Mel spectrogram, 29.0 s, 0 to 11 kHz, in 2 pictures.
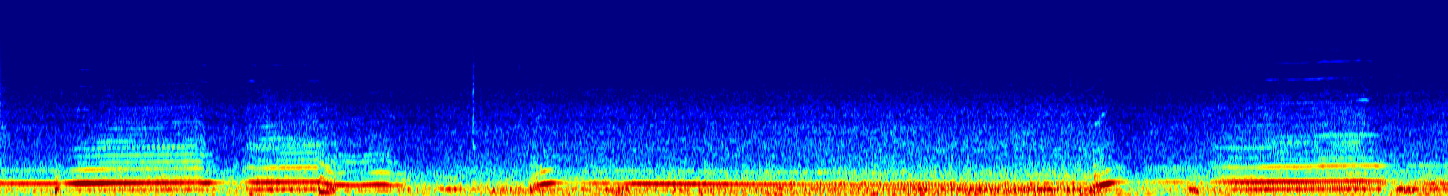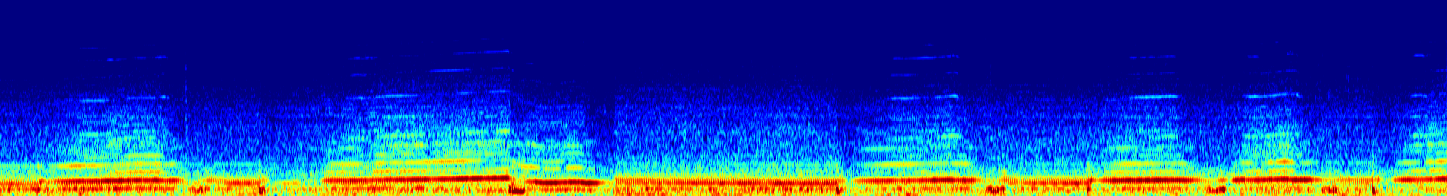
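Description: Stage 2 Audi S5's supercharged 3.0 V6 with an X-pipe and muffler-delete exhaust, pulling under acceleration. Its pitch climbs steadily through each gear and drops sharply at several upshifts.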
